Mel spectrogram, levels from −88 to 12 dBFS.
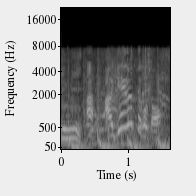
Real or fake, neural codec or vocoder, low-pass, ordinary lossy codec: real; none; none; none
